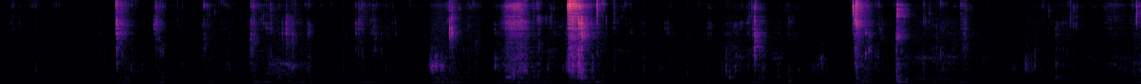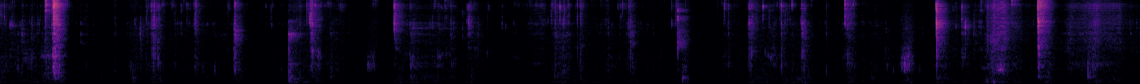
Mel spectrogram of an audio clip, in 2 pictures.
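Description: A person chewing and eating noodles: irregular wet mouth smacks and clicks, the loudest about seven seconds in.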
